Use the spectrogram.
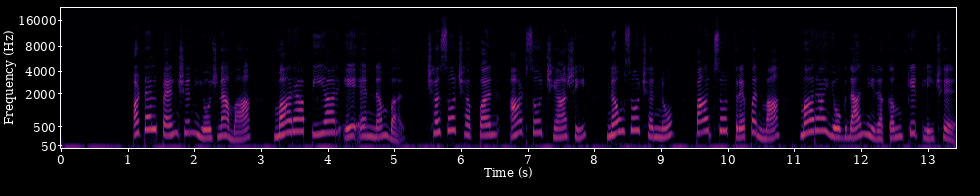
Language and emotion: Gujarati, neutral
